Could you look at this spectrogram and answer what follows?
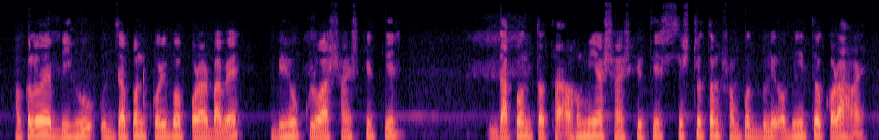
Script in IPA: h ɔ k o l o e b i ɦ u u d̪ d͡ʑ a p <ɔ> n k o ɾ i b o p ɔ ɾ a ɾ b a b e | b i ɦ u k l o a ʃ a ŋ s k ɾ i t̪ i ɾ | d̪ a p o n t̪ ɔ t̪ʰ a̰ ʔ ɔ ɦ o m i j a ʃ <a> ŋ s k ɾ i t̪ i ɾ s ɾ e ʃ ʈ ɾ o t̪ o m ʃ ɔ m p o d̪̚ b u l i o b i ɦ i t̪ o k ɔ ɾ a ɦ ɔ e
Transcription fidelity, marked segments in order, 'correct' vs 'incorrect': incorrect, correct

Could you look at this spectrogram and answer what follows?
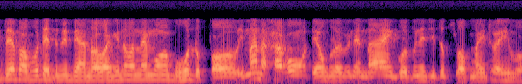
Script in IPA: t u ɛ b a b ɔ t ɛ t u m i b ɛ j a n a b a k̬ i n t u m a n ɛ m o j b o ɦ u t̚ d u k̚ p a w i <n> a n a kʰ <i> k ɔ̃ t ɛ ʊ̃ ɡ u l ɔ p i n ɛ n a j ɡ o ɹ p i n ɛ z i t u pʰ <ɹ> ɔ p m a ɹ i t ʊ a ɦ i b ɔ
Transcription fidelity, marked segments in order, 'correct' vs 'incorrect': incorrect, incorrect, incorrect

